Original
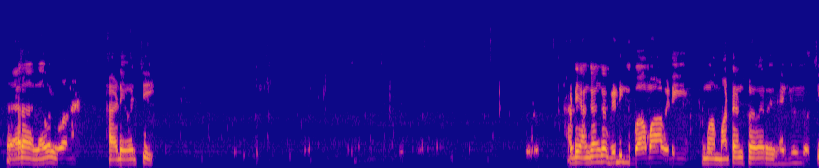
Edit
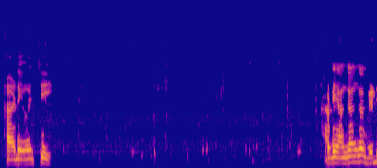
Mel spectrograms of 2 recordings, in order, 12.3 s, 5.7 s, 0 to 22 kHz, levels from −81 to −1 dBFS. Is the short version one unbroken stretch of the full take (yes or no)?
no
